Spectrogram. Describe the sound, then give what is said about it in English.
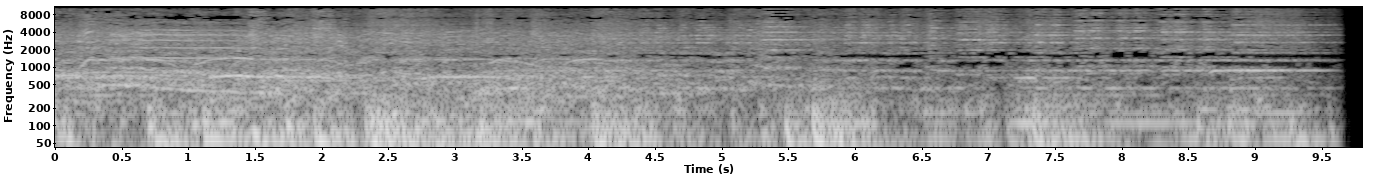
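A large crowd cheers and whoops loudly and continuously, a dense wall of shouting voices and excited yells that holds steady for about ten seconds before cutting off abruptly. “The crowds are going nuts!”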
